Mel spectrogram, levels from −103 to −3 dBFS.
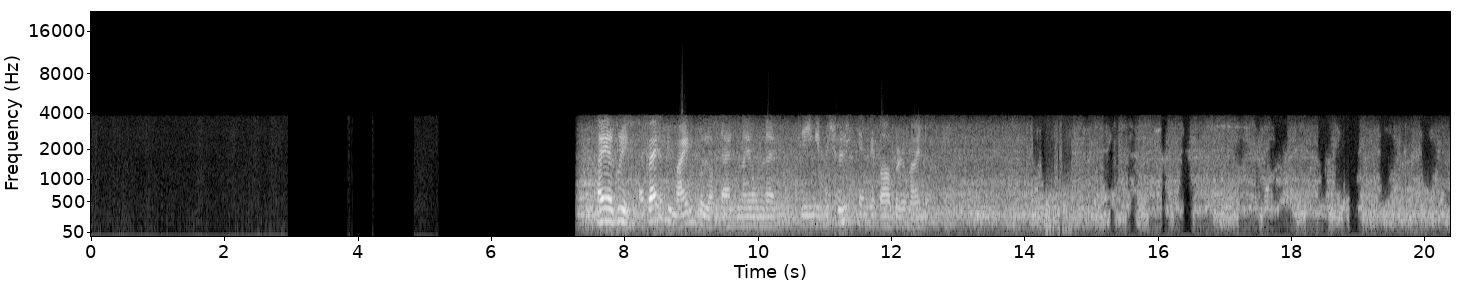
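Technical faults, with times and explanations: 0.00–7.26 s, AMR comfort noise: for more than seven seconds the phone judged the talker silent and sent no speech frames. The receiver filled the gap with a smooth, steady synthetic hiss built from a rough level-and-spectrum estimate, replacing the real background.
14.32–14.70 s, AMR comfort noise: three quick dropouts at 14.32–14.44 s, 14.50 s and 14.56–14.70 s, where the 12.2 kbps narrowband stream (band limited to about 150 Hz–3.5 kHz) switches to synthetic noise. The background flickers, and quiet sound around those moments can be clipped.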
